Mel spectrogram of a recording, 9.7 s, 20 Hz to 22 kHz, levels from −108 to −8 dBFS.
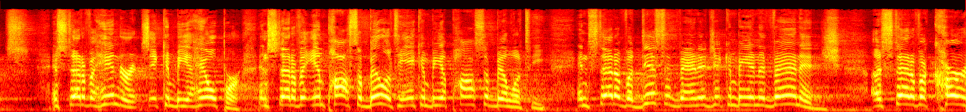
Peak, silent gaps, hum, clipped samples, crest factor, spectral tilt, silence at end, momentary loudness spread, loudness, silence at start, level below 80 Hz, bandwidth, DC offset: -4 dBFS; none; none; under 0.1%; 20 dB; -0.5 dB/octave; 0 s; 9 LU; -23 LUFS; 0 s; -70 dBFS; 16 kHz; under 0.1%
